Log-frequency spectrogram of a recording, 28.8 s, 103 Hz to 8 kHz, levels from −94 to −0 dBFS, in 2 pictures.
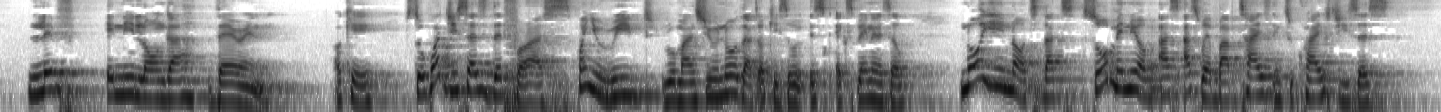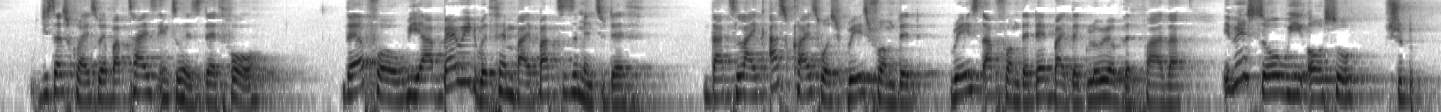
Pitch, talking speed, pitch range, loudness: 180 Hz, 165 wpm, 155-205 Hz, -17 LUFS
